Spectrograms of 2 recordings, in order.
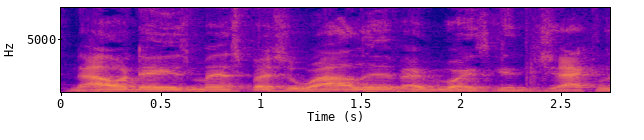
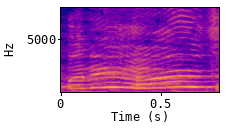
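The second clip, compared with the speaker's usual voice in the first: put-on whiny kid; 9 dB louder than usual. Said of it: "And I'm just like".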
